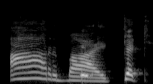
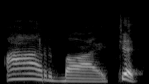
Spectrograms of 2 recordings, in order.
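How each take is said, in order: First: Arbeitet said slowly, drawn out; slow demo tune. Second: Arbeitet slowly with lower pitch; slow demo tune. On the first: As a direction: demonstrate the German melody on Arbeitet slowly. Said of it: "the tone will go up". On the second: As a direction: model the falling ending on Arbeitet, slowly. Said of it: "the last will always come down". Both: Shown as a demonstration.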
